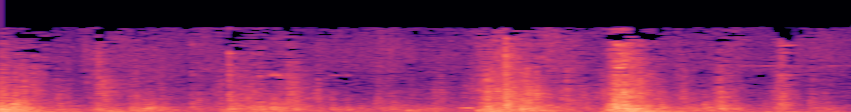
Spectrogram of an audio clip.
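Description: A door being opened with a few dull thumps and rattling mechanism noises, the sharpest knocks coming near the middle and later part, set against a steady background.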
